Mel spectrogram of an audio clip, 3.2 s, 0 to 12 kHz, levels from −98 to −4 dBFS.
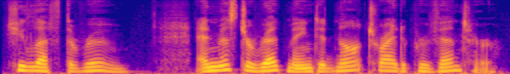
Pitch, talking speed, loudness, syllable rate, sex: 160 Hz, 245 wpm, -18 LUFS, 5.6 syllables/s, female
